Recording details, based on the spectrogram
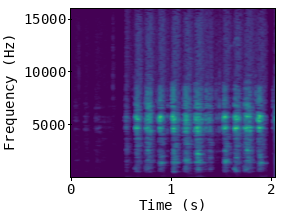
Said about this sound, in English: Of course, it starts with horse trotting.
